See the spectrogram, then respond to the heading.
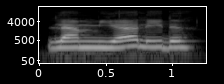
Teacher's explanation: میم ساکن کے بعد میم اور با کے علاوہ کوئی بھی حرف آ جائے تو وہاں اظہار ہوگا، یعنی غنہ نہیں ہوگا، اس کو اظہار شفوی کہتے ہیں، مثلاً لم یلد۔ اب اس میں کوئی غنہ نہیں کر رہے، اظہار مینس اس کو میم ساکن کی آواز کو کلیئر کر کے پڑھ رہے ہیں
